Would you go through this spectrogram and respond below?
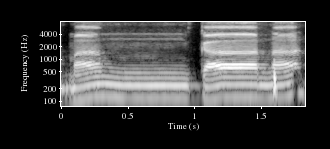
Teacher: Mangkana nun sukun bertemu dengan huruf kaf, bacaan ikhfa, dibaca samar-samar.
